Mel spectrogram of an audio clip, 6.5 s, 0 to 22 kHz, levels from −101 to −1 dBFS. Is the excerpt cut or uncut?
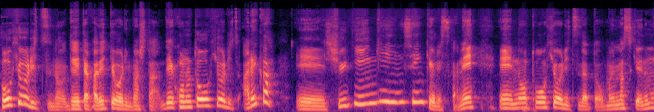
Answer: cut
